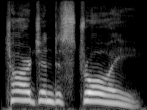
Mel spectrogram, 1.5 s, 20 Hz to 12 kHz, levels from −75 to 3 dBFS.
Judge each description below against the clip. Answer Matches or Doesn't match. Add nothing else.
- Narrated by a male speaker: Matches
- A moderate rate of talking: Doesn't match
